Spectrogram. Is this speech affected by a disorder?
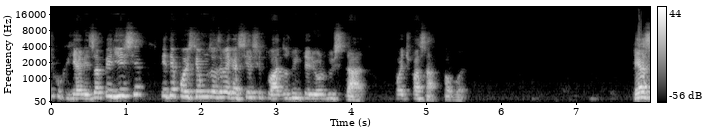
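No.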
